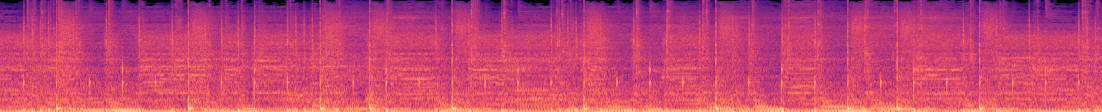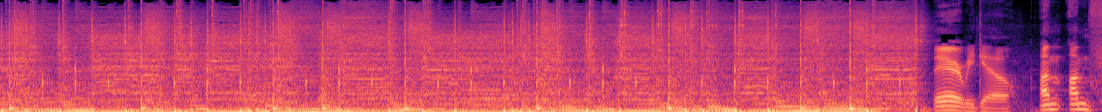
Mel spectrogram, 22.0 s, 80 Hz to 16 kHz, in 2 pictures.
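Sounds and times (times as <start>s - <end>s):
electric bass: 0.0s - 20.3s
distorted rhythm guitar: 0.0s - 20.4s
programmed drums: 0.0s - 20.4s.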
